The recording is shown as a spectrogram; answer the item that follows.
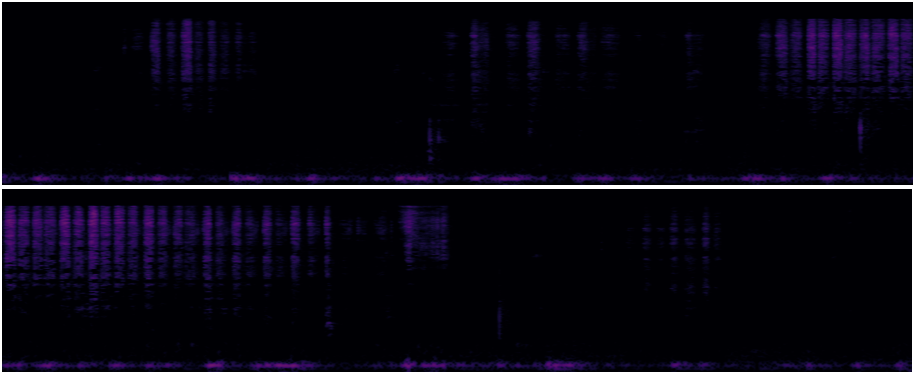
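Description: Felt-tip marker scratching across paper in rapid back-and-forth colouring strokes, faint and coming in bouts. The longest bout runs about four seconds in the middle, with shorter ones before and after.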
